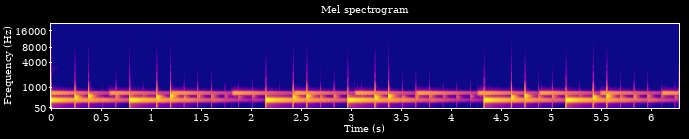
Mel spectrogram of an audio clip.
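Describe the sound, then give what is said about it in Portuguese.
A HomePod smart speaker's alarm plays a repeating electronic chime pattern, bright tonal notes with sharp plucked onsets cycling steadily about every two seconds, clear with no talking. “esse é o som do despertador do HomePod.”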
